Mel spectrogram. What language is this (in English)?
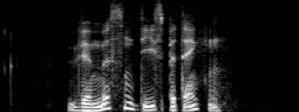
German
